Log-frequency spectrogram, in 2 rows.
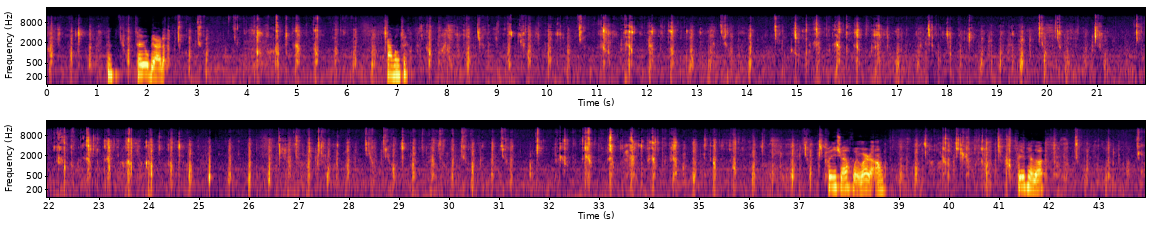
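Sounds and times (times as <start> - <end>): crunching cartilage: 2.4 - 37.6, 38.6 - 41.4.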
